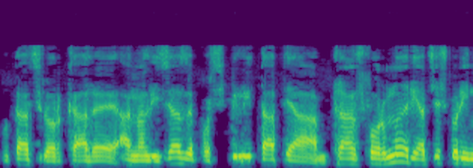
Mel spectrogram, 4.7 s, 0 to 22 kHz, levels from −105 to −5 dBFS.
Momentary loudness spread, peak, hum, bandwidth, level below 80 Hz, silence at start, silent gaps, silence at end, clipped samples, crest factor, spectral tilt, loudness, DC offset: 4 LU; -6 dBFS; none; 7.2 kHz; -80 dBFS; 0.05 s; none; 0 s; under 0.1%; 14 dB; -6 dB/octave; -22 LUFS; under 0.1%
